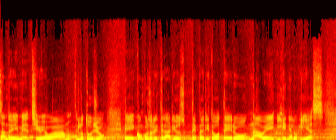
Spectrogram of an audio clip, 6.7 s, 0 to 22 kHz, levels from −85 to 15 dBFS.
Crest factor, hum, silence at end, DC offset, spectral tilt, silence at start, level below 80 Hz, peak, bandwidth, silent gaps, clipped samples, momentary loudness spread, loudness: 12 dB; none; 0 s; under 0.1%; -3.5 dB/octave; 0 s; -58 dBFS; -2 dBFS; 19.5 kHz; none; under 0.1%; 4 LU; -14 LUFS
